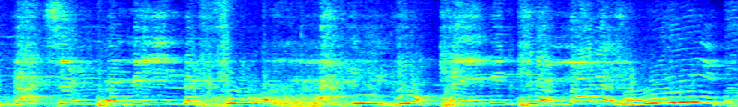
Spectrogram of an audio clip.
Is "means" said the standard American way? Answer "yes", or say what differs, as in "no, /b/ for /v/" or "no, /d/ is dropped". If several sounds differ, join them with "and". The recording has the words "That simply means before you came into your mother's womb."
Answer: no, /z/ is dropped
